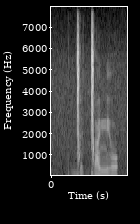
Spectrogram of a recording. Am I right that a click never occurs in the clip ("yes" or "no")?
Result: no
